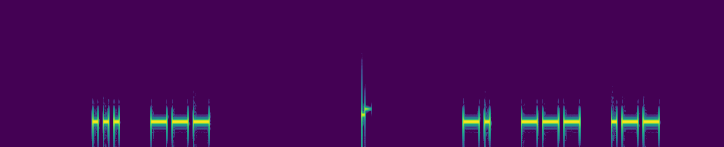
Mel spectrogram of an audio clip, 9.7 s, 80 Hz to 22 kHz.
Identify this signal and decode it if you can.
Morse code, heard as a keyed tone, about 17 wpm, spaced as for 12 wpm, 700 Hz. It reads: SO NOW
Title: 2x Character Spacing - Top 100 Words - 17wpm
